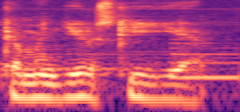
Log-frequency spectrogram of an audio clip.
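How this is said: The ending is pronounced the Russian way. The speaker calls it right. "where the Russian people would say Komandirsky"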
